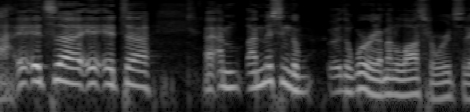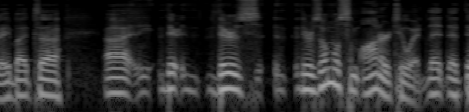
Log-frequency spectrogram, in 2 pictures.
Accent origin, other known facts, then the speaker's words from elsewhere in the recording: United States; now in Calgary, Canada; I grew up in the States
